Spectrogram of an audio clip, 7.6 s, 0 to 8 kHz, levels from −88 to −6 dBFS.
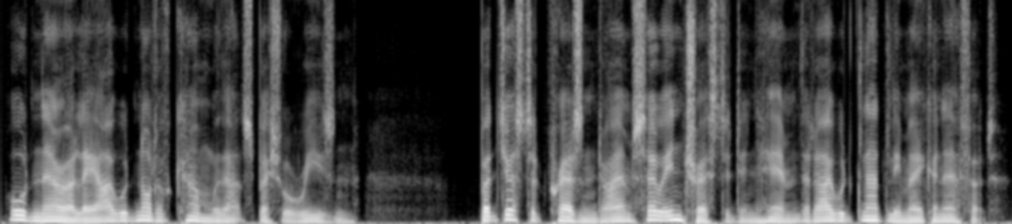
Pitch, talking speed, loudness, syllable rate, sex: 120 Hz, 205 wpm, -16 LUFS, 6.0 syllables/s, male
